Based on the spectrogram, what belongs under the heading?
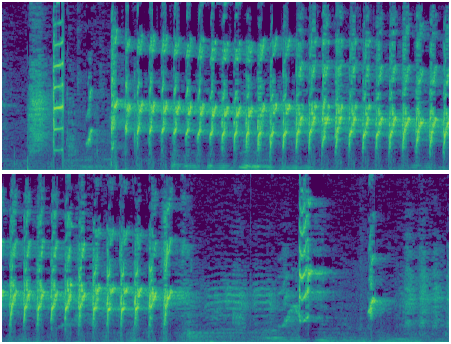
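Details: Lovebirds crunching and chattering: after two sharp squeaks, a long, steady, machine-gun run of shrill, buzzy high notes lasts nearly four seconds, then breaks into scattered single chirps.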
